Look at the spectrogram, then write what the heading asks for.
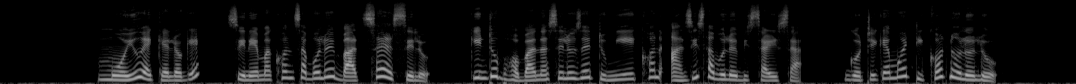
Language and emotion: Assamese, surprised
